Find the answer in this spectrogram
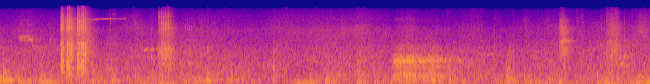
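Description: Quiet room noise with a few sharp clicks, a cluster about half a second in and another near two seconds, then a brief faint mid-pitched sound about four seconds in.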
